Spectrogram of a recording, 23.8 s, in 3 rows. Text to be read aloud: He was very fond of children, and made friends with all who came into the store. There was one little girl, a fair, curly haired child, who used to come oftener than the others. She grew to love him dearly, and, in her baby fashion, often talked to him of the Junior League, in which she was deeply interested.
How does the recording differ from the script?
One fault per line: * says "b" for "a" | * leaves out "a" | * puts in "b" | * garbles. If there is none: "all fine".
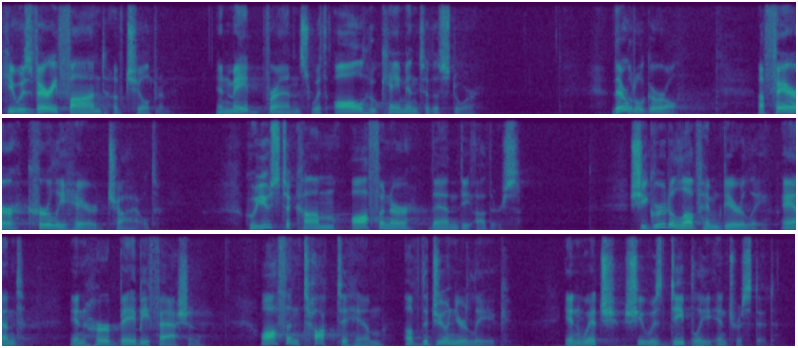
* leaves out "was one"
